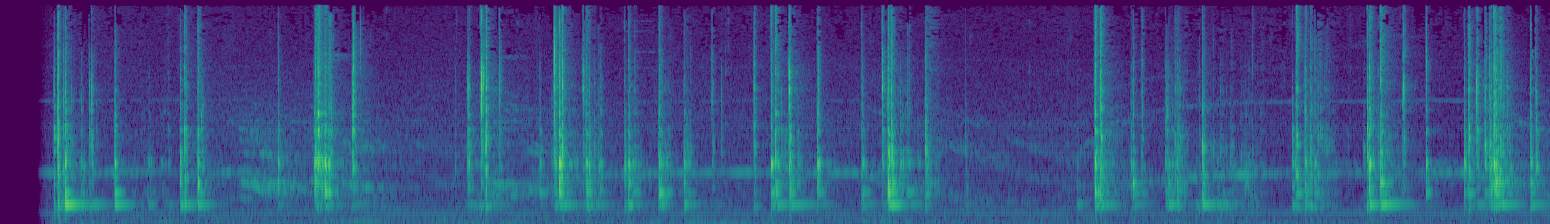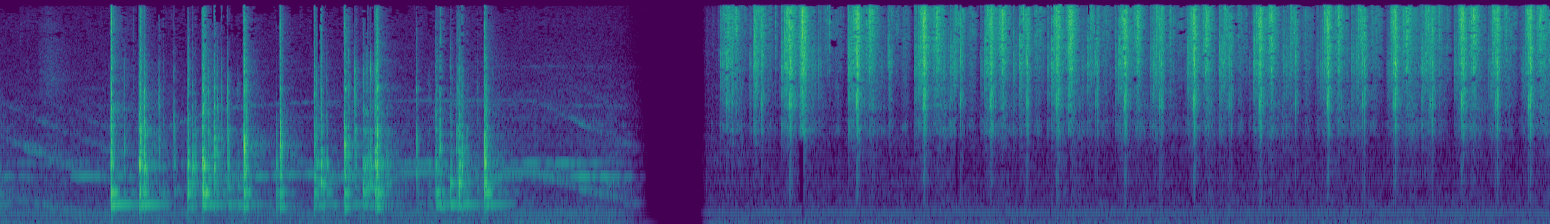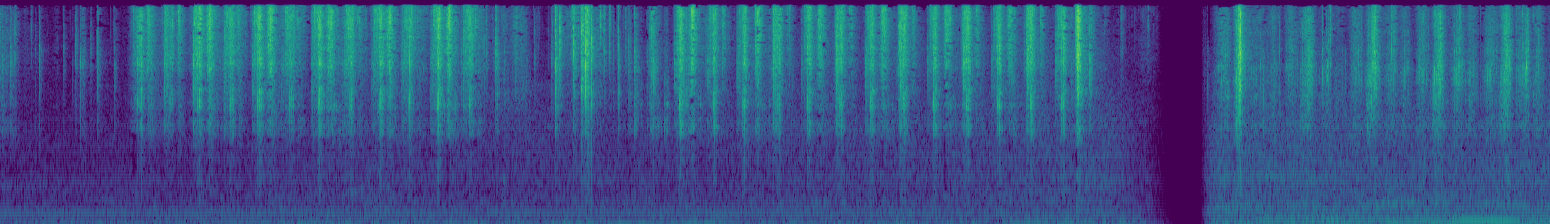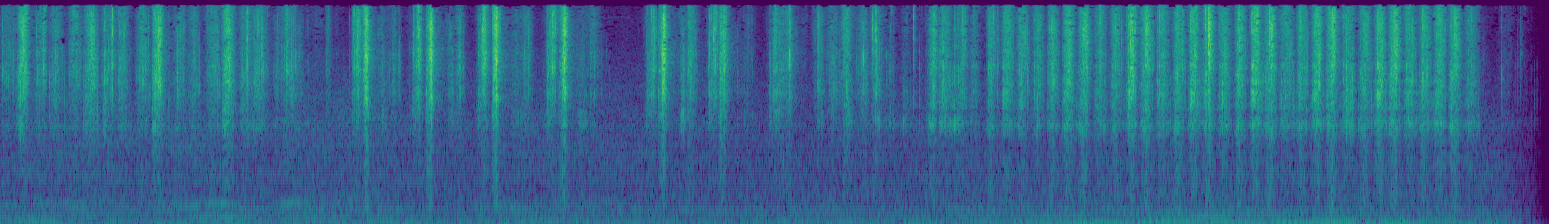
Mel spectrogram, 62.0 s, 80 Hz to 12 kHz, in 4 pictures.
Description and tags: A Chinese hand drum and two maracas recorded in a Tokyo drum museum on a Zoom H4 in May 2008. Light eq and compression applied in Ableton Live. Bit of street noise at the start, but if you like police sirens with your drums....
